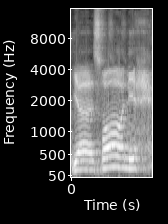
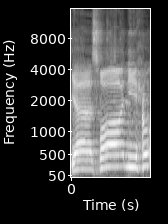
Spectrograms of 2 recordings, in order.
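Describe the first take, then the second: First: The last word ends on a silent final consonant. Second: The last word ends with a short u vowel. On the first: The reciter stops after this word. "ഹ എന്ന് സുക്കൂൻ ചെയ്തു" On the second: The reciter continues into the next word. "നിർത്തുന്നില്ല എങ്കിൽ ഹ എന്ന് ലൊമ്മാണ്"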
